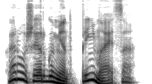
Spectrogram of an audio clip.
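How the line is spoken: Laughing. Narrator (Russian): засмеялась

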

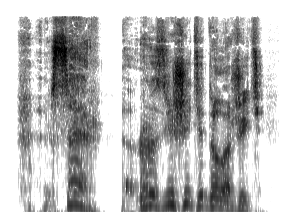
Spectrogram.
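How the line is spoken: Hoarse rasp. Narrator (Russian): прохрипел секретчик

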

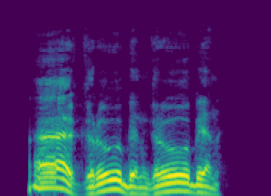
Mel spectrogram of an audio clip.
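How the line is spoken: Sigh. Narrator (Russian): вздохнул Карась

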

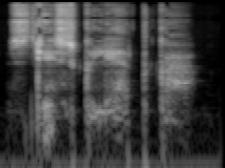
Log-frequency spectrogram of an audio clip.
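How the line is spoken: Whisper over radio. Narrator (Russian): прошептал по рации

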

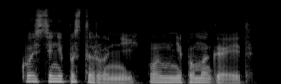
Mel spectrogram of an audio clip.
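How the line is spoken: Calm. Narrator (Russian): ответил я спокойно

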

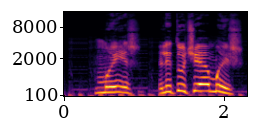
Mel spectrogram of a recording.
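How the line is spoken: Howling. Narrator (Russian): взвыл он

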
